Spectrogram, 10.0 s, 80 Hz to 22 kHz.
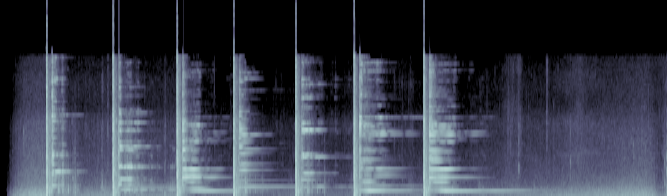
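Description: Seven shots from a Para USA Expert 1911 .45 pistol, about one a second, each followed by the ring of a steel target being hit. The last ring fades out over about two seconds.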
